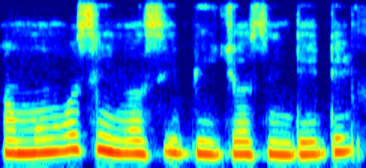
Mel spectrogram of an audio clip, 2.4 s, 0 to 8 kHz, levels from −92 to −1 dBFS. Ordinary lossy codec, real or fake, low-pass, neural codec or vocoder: Opus, 32 kbps; real; 7.2 kHz; none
